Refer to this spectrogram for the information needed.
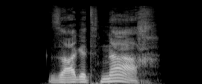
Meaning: second-person plural subjunctive I of nachsagen
- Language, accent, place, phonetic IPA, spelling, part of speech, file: German, Germany, Berlin, [ˌzaːɡət ˈnaːx], saget nach, verb, De-saget nach.ogg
